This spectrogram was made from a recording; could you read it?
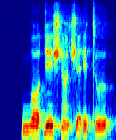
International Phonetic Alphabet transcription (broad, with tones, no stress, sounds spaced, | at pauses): w ɔ˦˨ ɗ e˦ ʃ ã˨ ʃ ɛ˨ ɾ ɪ˦ t ʊ˨˦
